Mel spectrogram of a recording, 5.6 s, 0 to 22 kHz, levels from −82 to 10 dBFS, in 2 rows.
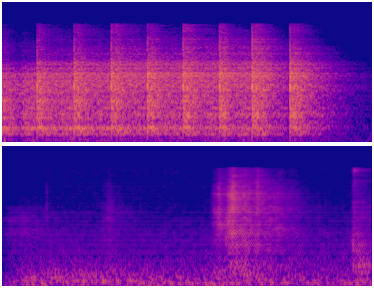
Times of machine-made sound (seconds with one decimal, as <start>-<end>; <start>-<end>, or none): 2.7-5.6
